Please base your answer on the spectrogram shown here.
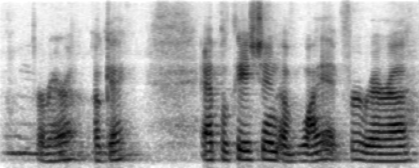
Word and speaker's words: Ferrera: Did I pronounce that right? Ferrera, okay.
